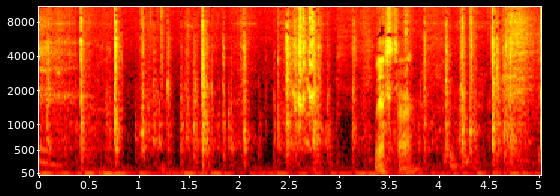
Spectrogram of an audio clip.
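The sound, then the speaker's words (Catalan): A toy lottery drum turning with no balls inside makes a dry, rattling, clicking whir in irregular bursts, fairly loud throughout, while someone speaks briefly over it. “Això és el so d'un bombo? Sense bola. De joguina, de joguina.”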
